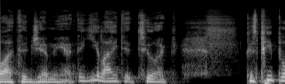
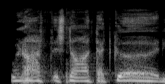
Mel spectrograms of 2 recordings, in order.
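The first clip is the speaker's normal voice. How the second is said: higher, slower [name] voice; [name] impression; 6 semitones higher, slower than usual. Comic copying drummer [name] on the album, light higher impression. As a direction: mimic his funny way of talking. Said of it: "I do the impression".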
